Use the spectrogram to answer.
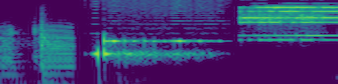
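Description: A telephone rings with electronic tones: a lower sustained tone gives way to a bright, higher-pitched ring that holds to the end.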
